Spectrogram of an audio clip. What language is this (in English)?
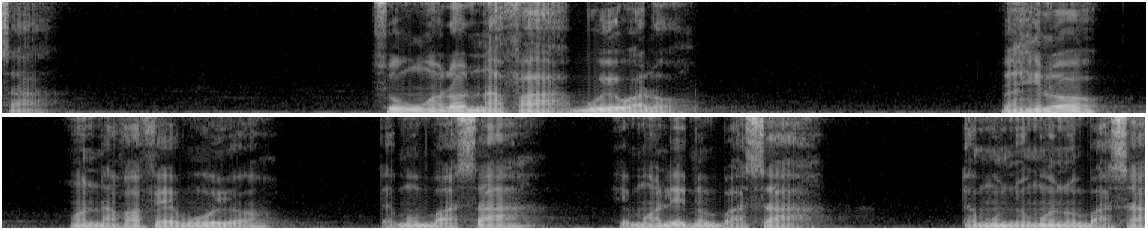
Vai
